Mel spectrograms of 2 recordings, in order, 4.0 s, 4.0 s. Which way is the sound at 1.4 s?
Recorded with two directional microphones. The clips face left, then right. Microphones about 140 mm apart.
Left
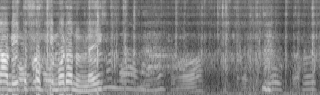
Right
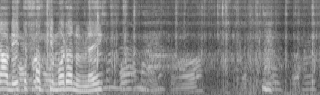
40° right (ahead or behind).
